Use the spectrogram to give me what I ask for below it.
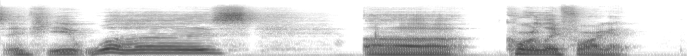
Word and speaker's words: Fargeat: Coralie The last name is uh pretty sure it's I'm pronouncing it Fargeat, but I think it's It's f a r g e a t. Is that Fargeat? Fargeat? Fargeat. Yeah, Fargeat. Fargeat.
